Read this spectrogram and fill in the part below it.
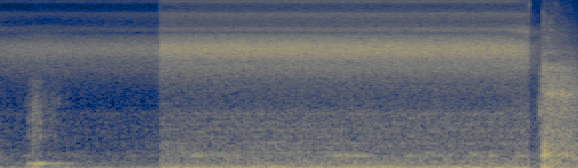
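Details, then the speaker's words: Apple AirPods Pro held to the microphone: loud, steady high-pitched static hiss with handling bumps; right bud hisses, left crackles, and the noise disappears when transparency or noise cancellation is turned off. "If I put these in now, you will hopefully hear the huge hiss. So I'm just putting my ear up to the microphone."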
